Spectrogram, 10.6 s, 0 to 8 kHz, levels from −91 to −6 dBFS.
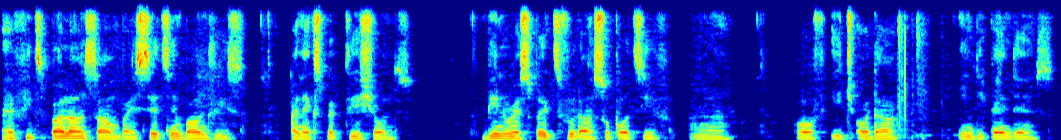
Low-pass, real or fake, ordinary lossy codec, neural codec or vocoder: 7.2 kHz; real; Opus, 64 kbps; none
